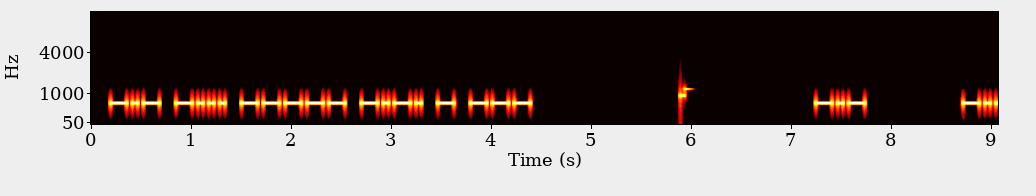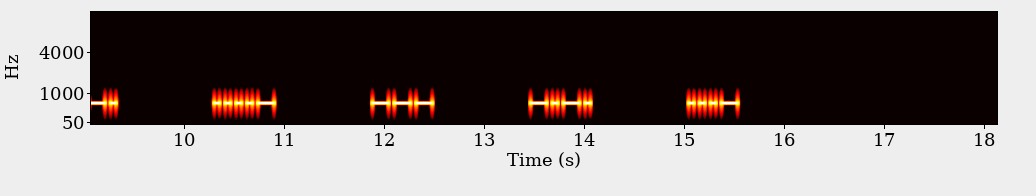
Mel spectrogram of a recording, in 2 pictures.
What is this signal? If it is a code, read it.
Morse code, heard as a keyed tone, about 22 wpm, spaced as for 11 wpm, 700 Hz. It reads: KB0CTO KC4OCV
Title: USA Call Signs - 6 Characters - 6x Character Spacing - 22wpm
